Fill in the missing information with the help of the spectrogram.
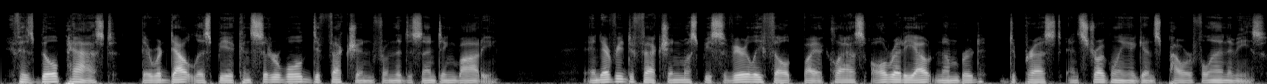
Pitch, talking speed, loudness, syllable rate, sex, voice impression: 95 Hz, 155 wpm, -20 LUFS, 5.8 syllables/s, male, very masculine, very adult-like, middle-aged, very thick, very tensed, very powerful, slightly dark, hard, muffled, fluent, slightly raspy, cool, very intellectual, refreshing, sincere, very calm, very mature, very friendly, very reassuring, very unique, elegant, very wild, sweet, slightly lively, kind, slightly modest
